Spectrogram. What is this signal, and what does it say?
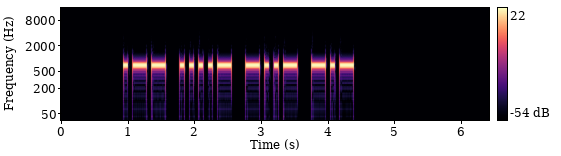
Morse code, heard as a keyed tone, about 17 wpm, 700 Hz. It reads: W4XK
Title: USA Call Signs - 4 Characters - Repeated 3x - 17wpm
